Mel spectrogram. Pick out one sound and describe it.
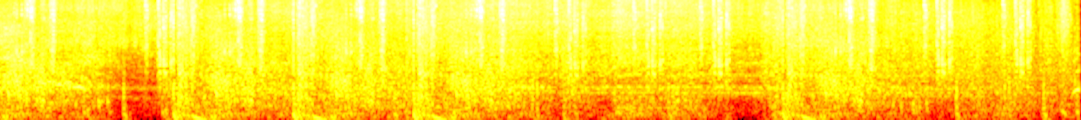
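A shotgun is reloaded with metallic clicks.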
